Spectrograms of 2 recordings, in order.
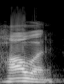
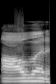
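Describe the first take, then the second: First: The word begins with an h sound. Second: The word begins directly with a vowel. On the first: The speaker calls it wrong. "जबकि यह हावर नहीं है" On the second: The speaker calls it right. "यह आवर है"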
